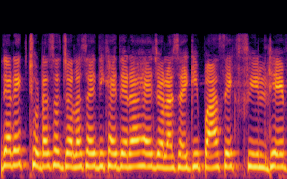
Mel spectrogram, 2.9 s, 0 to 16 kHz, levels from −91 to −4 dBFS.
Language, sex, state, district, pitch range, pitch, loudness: Hindi, female, Bihar, Samastipur, 255-270 Hz, 265 Hz, -12 LUFS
